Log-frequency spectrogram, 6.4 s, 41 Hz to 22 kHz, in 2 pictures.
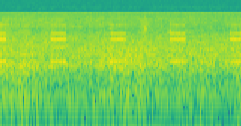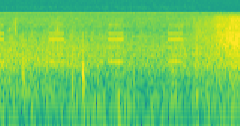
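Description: Faint, regular beeping of a hospital patient monitor, one short electronic beep about every 0.8 seconds, keeping time with the patient's heartbeat. A few soft clicks fall in between.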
